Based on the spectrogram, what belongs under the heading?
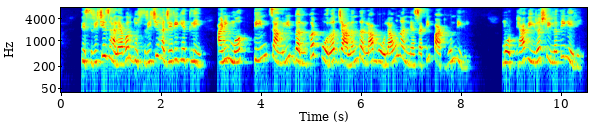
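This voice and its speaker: A woman host reading a short story aloud in a clear, measured storytelling manner. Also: high voice, roomy sound.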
